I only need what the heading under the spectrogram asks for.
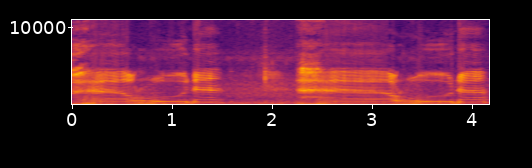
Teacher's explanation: ہا کو مخرج سے نکالیے گا اور را کو پر پڑھنا ہے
